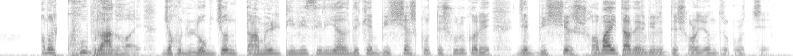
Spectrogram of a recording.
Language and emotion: Bengali, angry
